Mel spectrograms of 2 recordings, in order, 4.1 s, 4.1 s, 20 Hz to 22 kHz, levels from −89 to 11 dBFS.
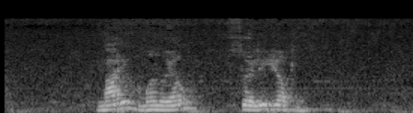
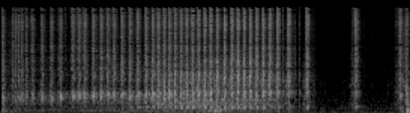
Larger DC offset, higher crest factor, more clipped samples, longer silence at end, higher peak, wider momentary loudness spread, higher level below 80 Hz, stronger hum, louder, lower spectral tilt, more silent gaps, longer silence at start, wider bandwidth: neither; second, 16 dB vs 22 dB; neither; first, 0.6 s vs 0 s; first, -8 dBFS vs -14 dBFS; first, 18 LU vs 12 LU; first, -50 dBFS vs -64 dBFS; neither; first, -22 LUFS vs -34 LUFS; first, -8.5 dB/octave vs -1.5 dB/octave; neither; about the same, 0.1 s vs 0 s; second, 11.5 kHz vs 17 kHz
